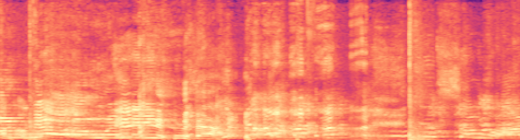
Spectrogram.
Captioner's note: crew laughs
